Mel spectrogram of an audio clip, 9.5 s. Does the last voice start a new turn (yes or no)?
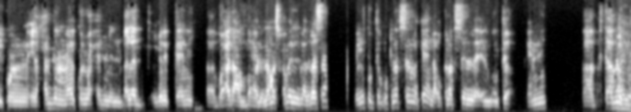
no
